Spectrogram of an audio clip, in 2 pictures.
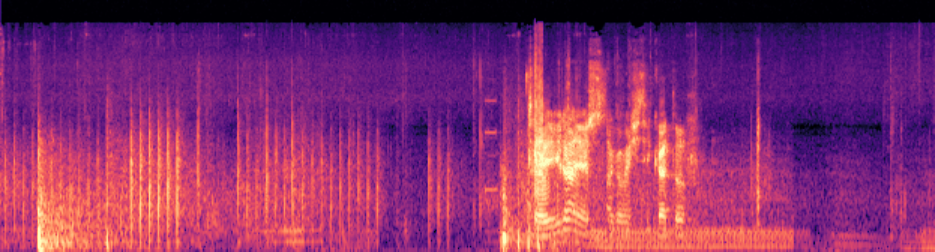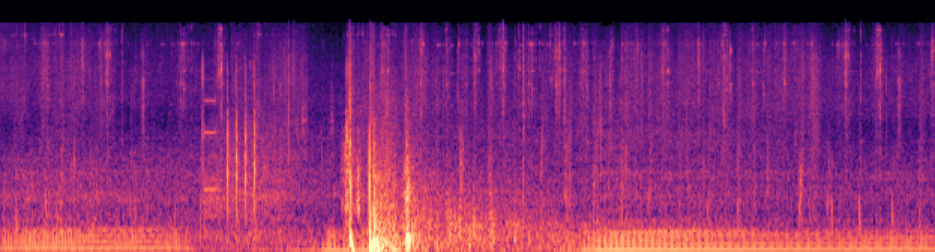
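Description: Footsteps tread steadily over rock and grass.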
